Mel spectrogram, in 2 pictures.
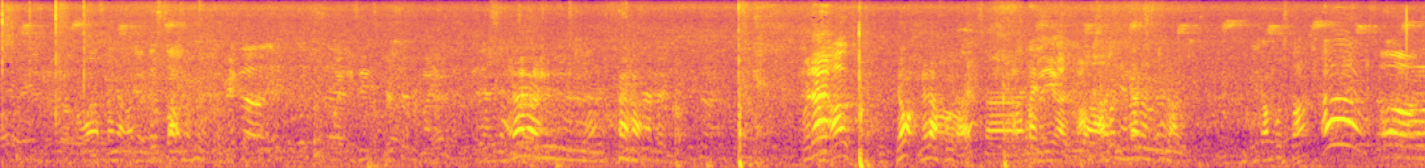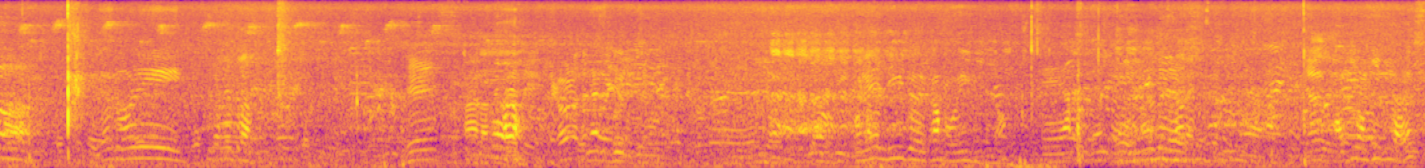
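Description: Young men and women call out to each other outdoors during a ball game.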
